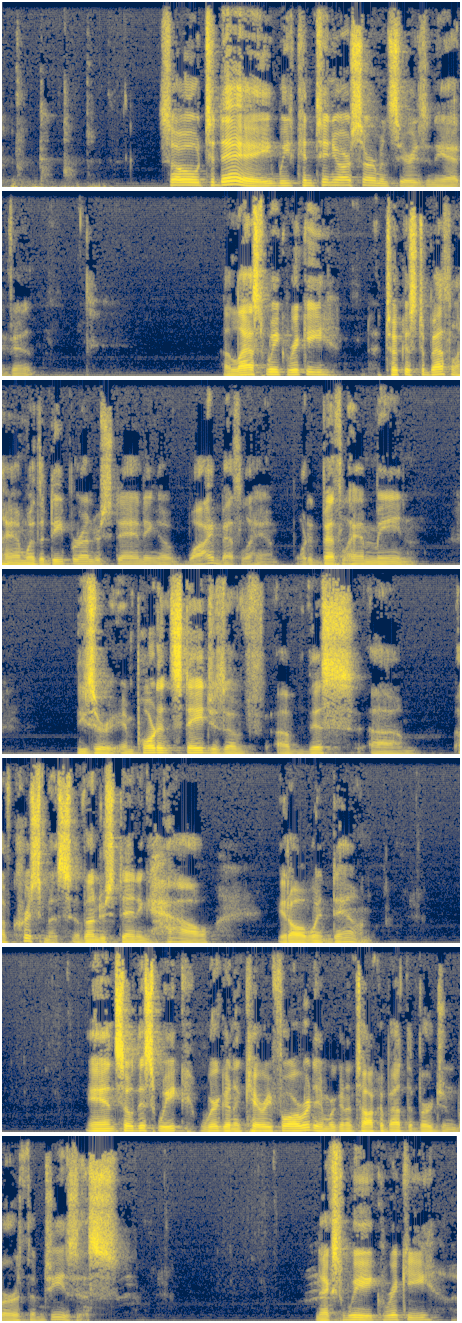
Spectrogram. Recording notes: speaking at Soma Community Church in Jefferson City, MO on Sunday morning 24 December 2023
